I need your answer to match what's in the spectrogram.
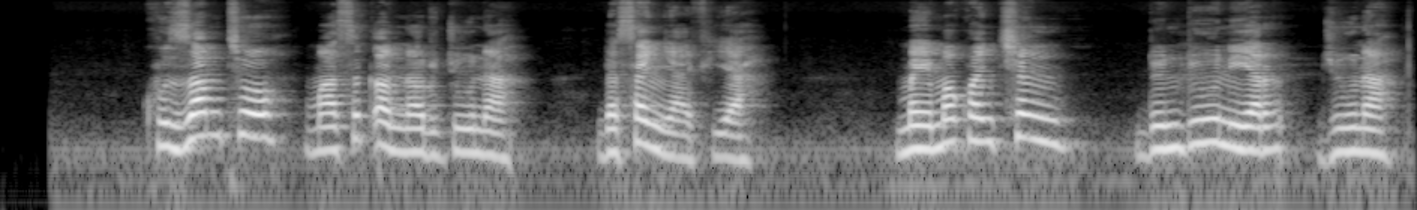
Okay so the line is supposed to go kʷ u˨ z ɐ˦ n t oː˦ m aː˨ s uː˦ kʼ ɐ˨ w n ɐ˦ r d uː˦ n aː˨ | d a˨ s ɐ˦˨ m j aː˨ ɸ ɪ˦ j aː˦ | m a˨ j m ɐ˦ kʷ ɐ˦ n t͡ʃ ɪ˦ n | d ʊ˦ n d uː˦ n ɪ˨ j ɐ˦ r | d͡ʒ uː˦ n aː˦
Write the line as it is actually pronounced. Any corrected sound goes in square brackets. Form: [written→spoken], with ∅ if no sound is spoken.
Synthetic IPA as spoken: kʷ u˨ z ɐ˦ [n→m] t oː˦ m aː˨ s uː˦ kʼ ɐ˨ w n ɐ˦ r [d→d͡ʒ] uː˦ n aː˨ | d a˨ s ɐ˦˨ [m→ɲ] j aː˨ ɸ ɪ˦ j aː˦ | m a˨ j m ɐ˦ kʷ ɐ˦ n t͡ʃ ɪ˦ n | d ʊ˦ n d uː˦ n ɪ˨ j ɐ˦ r | d͡ʒ uː˦ n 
